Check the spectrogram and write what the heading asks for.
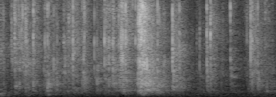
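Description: Foil wrapper of a Yu-Gi-Oh! booster pack crinkling and tearing as it is opened by hand, an irregular crackle of small clicks.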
